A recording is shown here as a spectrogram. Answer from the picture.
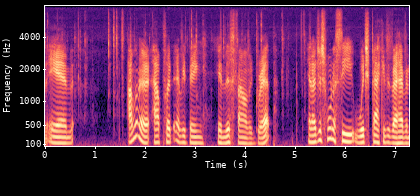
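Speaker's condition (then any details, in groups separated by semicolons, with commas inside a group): No condition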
